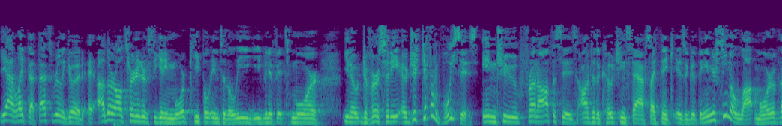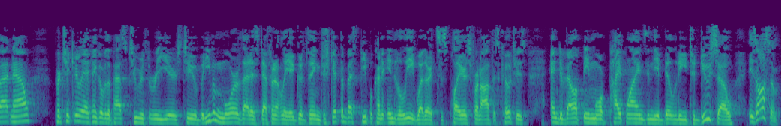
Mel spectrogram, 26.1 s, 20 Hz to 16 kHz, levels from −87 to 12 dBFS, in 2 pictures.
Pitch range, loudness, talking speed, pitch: 120-150 Hz, -17 LUFS, 230 wpm, 130 Hz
